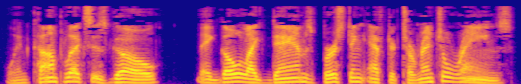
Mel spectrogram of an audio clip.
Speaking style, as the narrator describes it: Wanda said softly

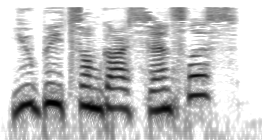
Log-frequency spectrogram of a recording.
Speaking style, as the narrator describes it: Zeb cried

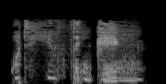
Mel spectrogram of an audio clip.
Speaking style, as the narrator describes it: hisses

